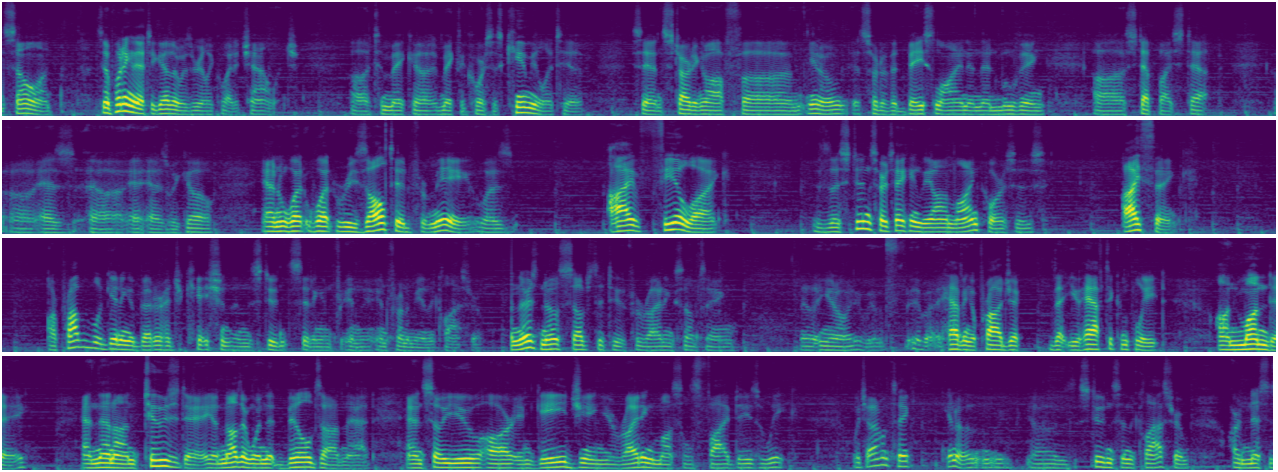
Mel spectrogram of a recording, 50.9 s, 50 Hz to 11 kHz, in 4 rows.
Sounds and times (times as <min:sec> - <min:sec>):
Speech: 0:00.0 - 0:12.1, 0:12.7 - 0:17.9, 0:18.8 - 0:20.0, 0:20.8 - 0:23.2, 0:24.0 - 0:24.7, 0:25.9 - 0:46.1, 0:46.7 - 0:50.9
Music: 0:00.0 - 0:50.9.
